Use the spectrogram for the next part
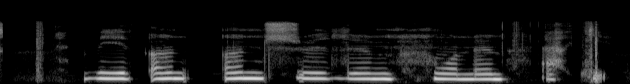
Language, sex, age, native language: Icelandic, female, 9, Icelandic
